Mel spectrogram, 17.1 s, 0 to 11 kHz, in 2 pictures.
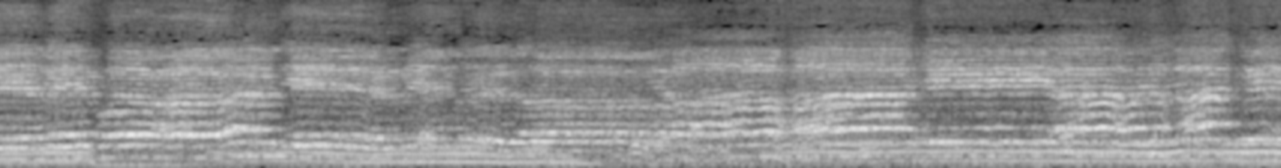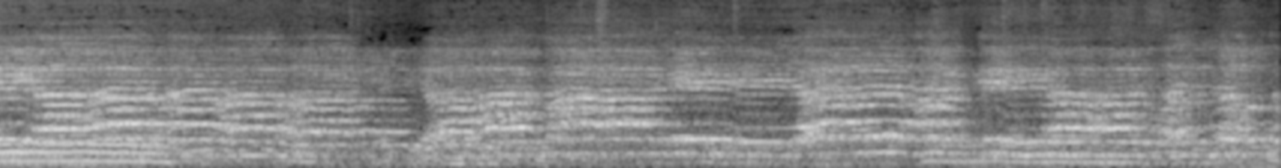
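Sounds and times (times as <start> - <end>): men chanting together: 0.0 - 17.0.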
